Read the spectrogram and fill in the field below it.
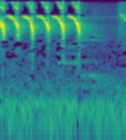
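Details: Canary song intended to stimulate other canaries: six clear, high, downslurred whistled notes in quick even succession, then a brief pause and one faint note.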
